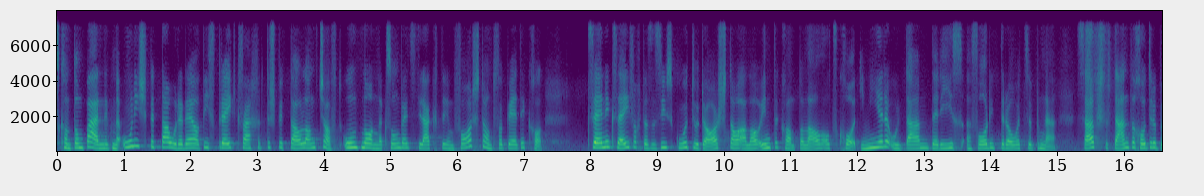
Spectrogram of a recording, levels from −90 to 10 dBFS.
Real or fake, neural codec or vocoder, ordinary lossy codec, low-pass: fake; codec, 24 kHz, 0.9 kbps, WavTokenizer, large speech release; none; 7.2 kHz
